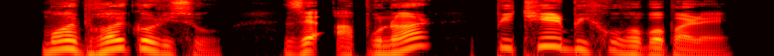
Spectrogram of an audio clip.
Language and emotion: Assamese, fearful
